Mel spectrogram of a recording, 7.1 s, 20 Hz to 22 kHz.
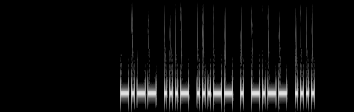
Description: Morse code, heard as a keyed tone, about 21 wpm, 700 Hz. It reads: YV3EYH
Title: DXCC-100 Call Signs - 6 Characters - Repeated 2x - 22wpm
